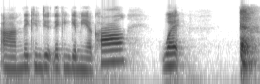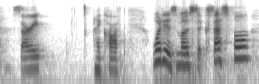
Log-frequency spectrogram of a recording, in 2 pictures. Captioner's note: cough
